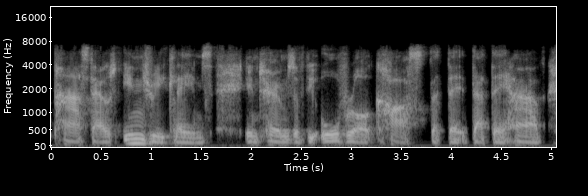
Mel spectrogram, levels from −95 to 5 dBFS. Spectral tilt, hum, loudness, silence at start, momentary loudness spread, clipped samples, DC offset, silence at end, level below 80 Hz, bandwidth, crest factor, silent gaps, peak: -2.5 dB/octave; none; -30 LUFS; 0.05 s; 4 LU; under 0.1%; under 0.1%; 0 s; -64 dBFS; 7.6 kHz; 18 dB; none; -14 dBFS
